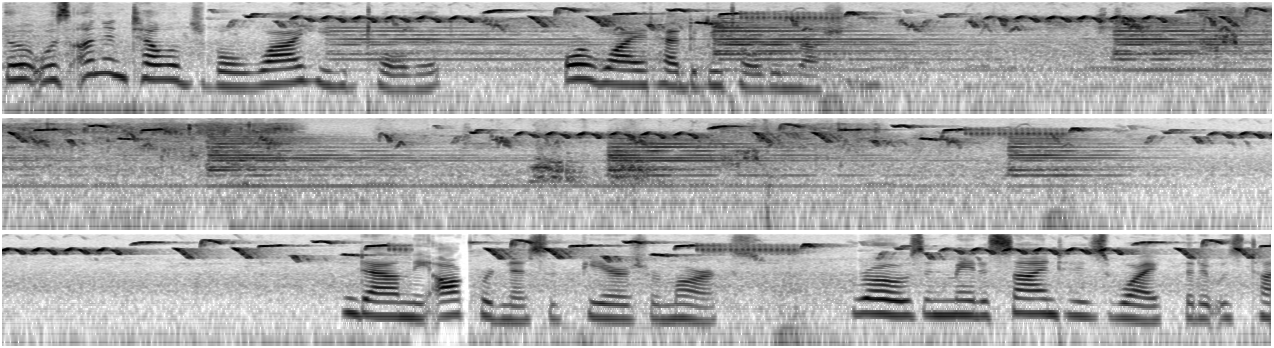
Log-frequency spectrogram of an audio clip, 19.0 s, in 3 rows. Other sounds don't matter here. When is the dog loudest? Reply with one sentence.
The volume of the dog peaks at 9 seconds.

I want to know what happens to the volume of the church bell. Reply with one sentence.
The loudness of the church bell stays about the same.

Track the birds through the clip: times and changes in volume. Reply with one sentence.
The birds can be heard from 0.0 to 18.9 s, at a steady volume.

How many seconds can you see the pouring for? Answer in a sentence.
You can hear the pouring for 3 seconds altogether.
